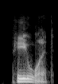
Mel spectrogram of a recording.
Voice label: "peewit", American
